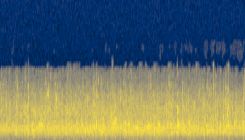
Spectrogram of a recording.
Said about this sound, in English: I want to thank Chief Perry, if you'll give him a big round of applause, for all of our police chiefs in Florida.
